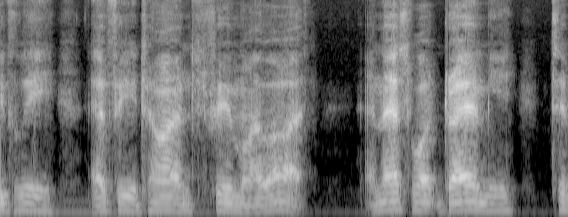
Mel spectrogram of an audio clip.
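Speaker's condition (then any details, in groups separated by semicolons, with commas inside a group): Cerebral palsy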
